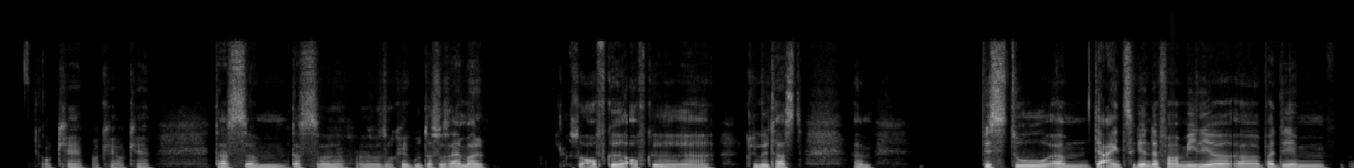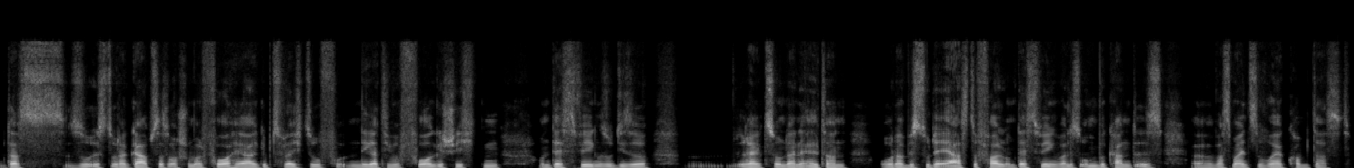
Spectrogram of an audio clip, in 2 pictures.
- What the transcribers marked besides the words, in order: none
- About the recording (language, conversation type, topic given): German, advice, Wie kann ich mit Konflikten mit meinen Eltern über meine Lebensentscheidungen wie Job, Partner oder Wohnort umgehen?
